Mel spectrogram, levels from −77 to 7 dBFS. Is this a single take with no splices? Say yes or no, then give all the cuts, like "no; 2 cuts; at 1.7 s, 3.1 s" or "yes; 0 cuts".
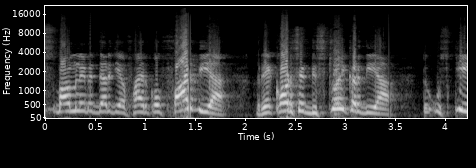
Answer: yes; 0 cuts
